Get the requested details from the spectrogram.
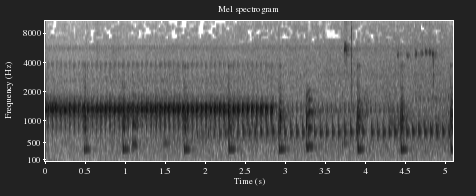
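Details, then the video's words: Frogs, toads and tree frogs calling in nature: a loud, continuous buzzing trill runs beneath low, hollow knocking notes that come about twice a second, and a few higher chirps appear near the end. "Os sons dos sapos , rãs e perereca na Natureza"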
